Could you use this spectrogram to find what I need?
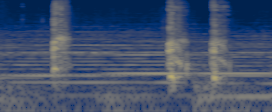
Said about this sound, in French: Il tenta alors de se faire rire lui-même, en se faisant des grimaces devant un miroir. Et au lieu de rire, il se mit à tousser.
